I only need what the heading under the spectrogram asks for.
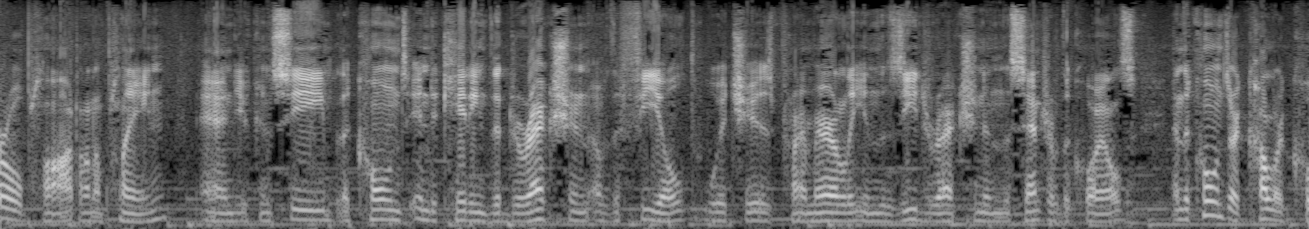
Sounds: music, speech

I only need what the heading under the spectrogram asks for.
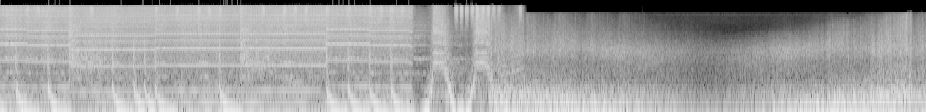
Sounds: music, sampler

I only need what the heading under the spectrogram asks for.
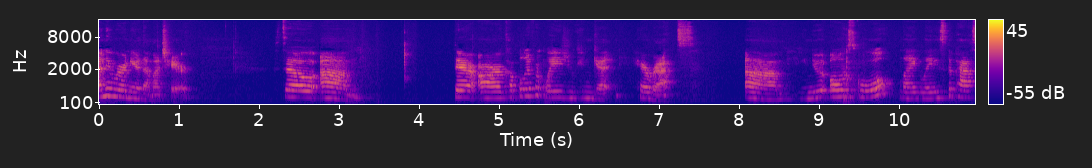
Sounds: speech

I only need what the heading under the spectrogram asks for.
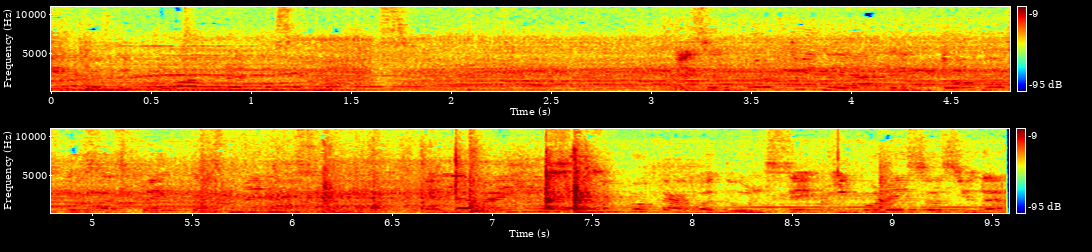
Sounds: speech, music

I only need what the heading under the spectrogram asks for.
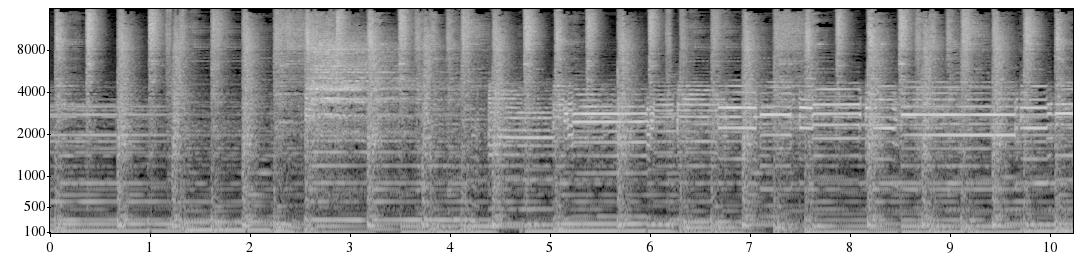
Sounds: music

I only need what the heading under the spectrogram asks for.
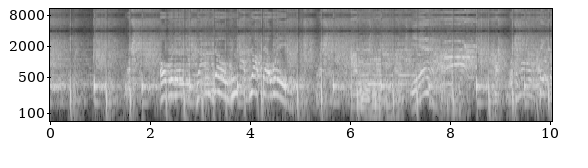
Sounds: cheering, music, speech

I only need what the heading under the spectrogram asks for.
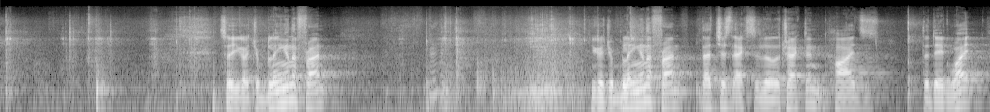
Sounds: speech, inside a small room

